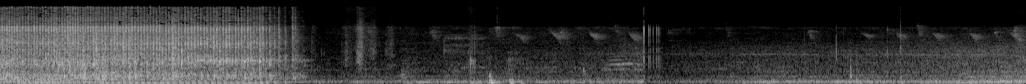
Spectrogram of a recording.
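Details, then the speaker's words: Honda Beat FI scooter: loud, harsh, rapidly pulsing roar from the CVT that drops away to a quiet idle. The scooter won't move or drive the wheel on throttle, caused by a drive belt that broke from overlong use. "Tadi sudah di banyak motornya, suaranya sangat kasar, teman-teman. Di bagian balting, bagian CVT, suaranya sangat kasar ya. Di gas pun banyak tidak memutar, teman-teman."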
